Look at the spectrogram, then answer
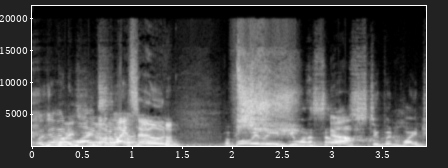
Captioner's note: piercing spell noise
